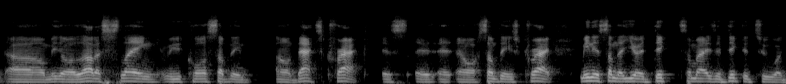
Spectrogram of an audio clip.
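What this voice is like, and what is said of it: New York City accent. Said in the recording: “If you can't tell, I'm from New York City by my accent.”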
